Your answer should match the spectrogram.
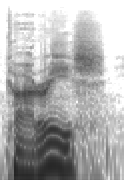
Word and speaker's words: charis: But the Greek word for grace in the New Testament, we spell it G-R-A-C-E, actually is spelled C-H-A-R-I-S, charis. Charis, that's the word grace.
